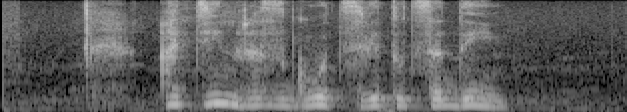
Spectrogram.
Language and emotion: Russian, positive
